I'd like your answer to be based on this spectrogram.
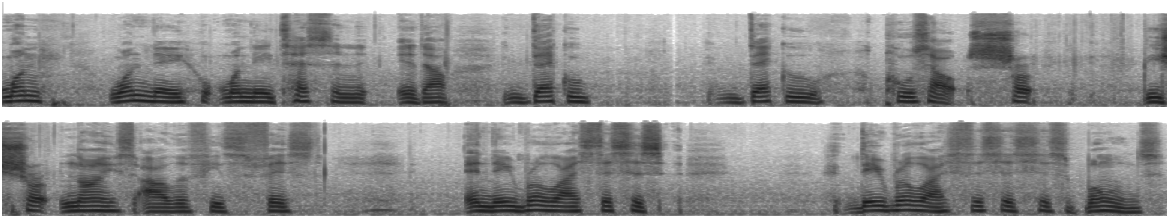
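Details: Stuttering, self-reported by a male narrator who says he stutters a lot, with repeated words and phrases while narrating a fan story.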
